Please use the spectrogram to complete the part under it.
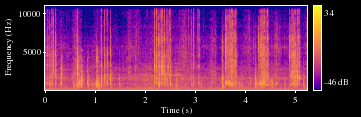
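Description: A ratchet wrench breaks loose the one-time-use subframe motor mount bolts on a 2008 VW Mk5 GTI, with several bursts of rapid metallic clicking separated by short pauses over a steady low hum, close by and without talk.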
